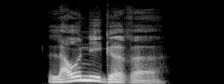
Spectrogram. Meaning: inflection of launig: 1. strong/mixed nominative/accusative feminine singular comparative degree 2. strong nominative/accusative plural comparative degree
- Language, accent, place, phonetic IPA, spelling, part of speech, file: German, Germany, Berlin, [ˈlaʊ̯nɪɡəʁə], launigere, adjective, De-launigere.ogg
